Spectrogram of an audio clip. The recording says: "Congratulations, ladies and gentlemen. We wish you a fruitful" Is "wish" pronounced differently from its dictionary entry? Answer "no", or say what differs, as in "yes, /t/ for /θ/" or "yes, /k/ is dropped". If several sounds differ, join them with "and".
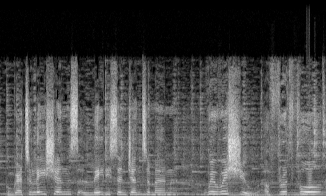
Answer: no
